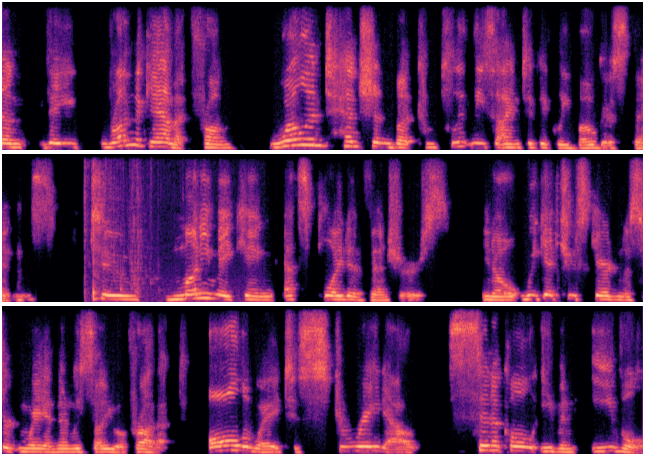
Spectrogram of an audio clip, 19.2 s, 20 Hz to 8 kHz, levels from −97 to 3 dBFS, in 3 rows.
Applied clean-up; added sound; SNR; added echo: none; Water / Splash, splatter; 15 dB; none.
